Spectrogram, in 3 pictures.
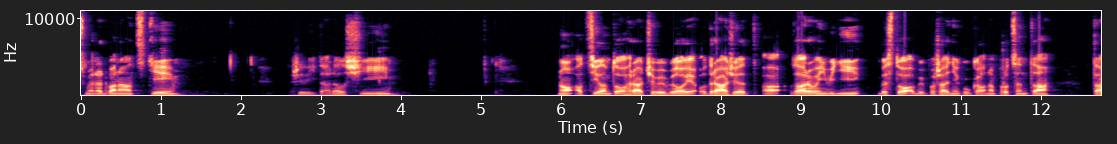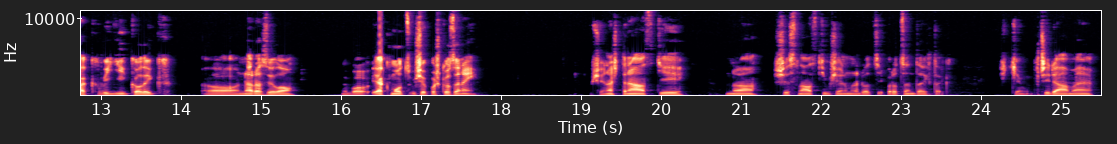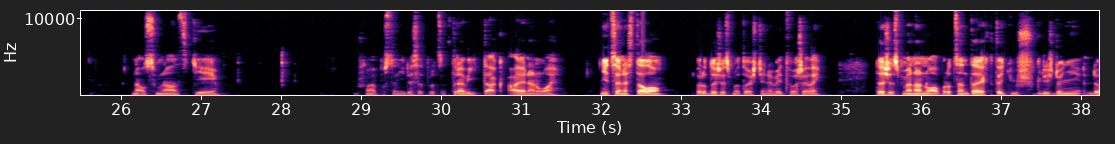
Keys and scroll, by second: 2.7 a, 3.9 d, 7.5 a, 13.0 d, 14.0 a, 23.3 d, 25.2 a, 27.4 d.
